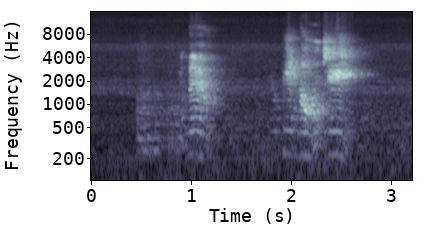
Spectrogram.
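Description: An African grey parrot gives two bursts of high, voice-like chatter: a short phrase, then a longer, rasping one, in an otherwise quiet room.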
